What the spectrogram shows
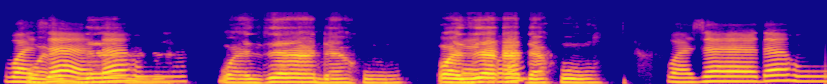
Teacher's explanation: Mirip Z ujung lidahnya. Tempelkan ke ujung gigi bawah. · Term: huruf zai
